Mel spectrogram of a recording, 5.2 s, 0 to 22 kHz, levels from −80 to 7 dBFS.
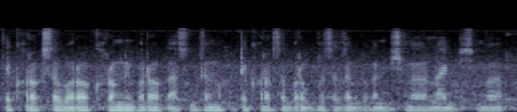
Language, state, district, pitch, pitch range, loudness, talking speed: Kokborok, Tripura, Dhalai, 85 Hz, 85-90 Hz, -20 LUFS, 160 wpm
